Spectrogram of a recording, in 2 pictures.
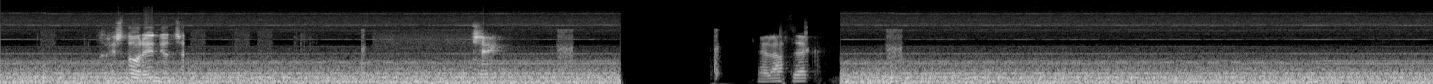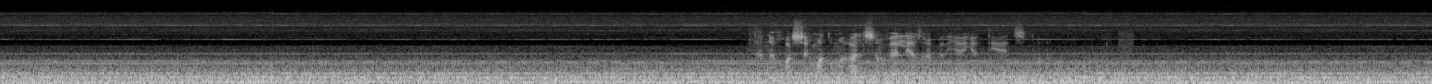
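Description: A helicopter's engine and rotor drone steadily from inside the cabin.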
